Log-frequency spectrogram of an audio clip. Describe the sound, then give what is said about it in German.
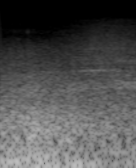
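A raging storm sound effect played by a theatre's sound department: a steady, loud roar of wind and rumbling low noise with no pauses, like a gale blowing hard throughout. “Und dann zieht ein tosender Sturm auf. Kommt sofort aus der Tonabteilung.”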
